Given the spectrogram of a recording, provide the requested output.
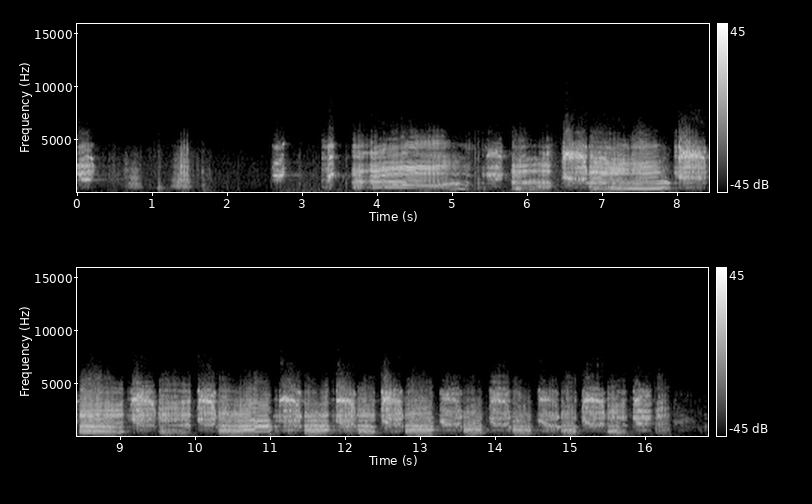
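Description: A donkey brays, a loud harmonic call that rocks back and forth between wheezy breaths in and honks out.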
